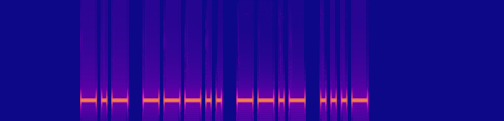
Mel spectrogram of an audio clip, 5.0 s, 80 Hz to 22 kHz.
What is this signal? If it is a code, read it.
Morse code, heard as a keyed tone, about 20 wpm, 700 Hz. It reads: K8QV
